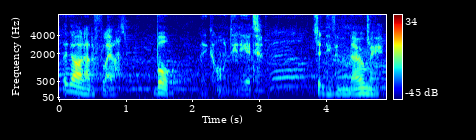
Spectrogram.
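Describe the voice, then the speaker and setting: A man's voice: medium pitch, unhurried, noisy background, natural voice. An actor playing a blunt, loyal male mercenary lieutenant in a fantasy video game cutscene. He talks in plain, no-nonsense soldier language.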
